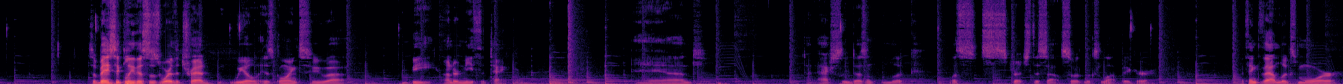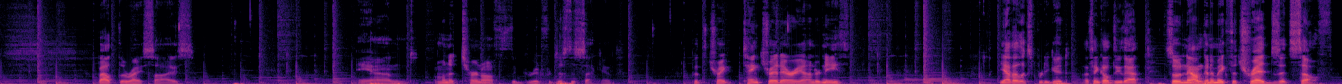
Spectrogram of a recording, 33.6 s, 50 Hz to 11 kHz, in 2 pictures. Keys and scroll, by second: 1.6 t, 23.5 super+g.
